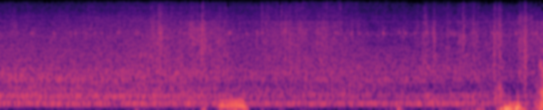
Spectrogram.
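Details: Constant hum of a wild bee swarm during a honey hunt, low and layered, briefly interrupted by a short spoken sound and ending with a loud knock from handling.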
